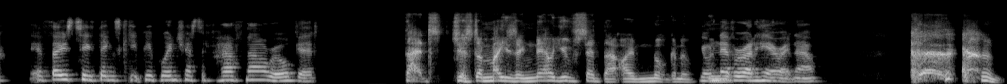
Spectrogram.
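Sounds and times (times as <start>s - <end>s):
speech: 0.0s - 3.3s, 4.0s - 8.3s, 9.1s - 10.0s
harsh coughs: 9.1s - 10.0s.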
